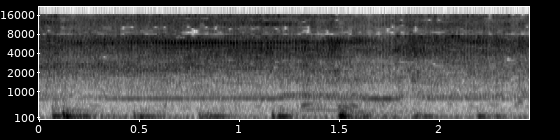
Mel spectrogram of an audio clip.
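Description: A small electric motor buzzing steadily with a thin constant whine, over background music with a regular low beat about twice a second.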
